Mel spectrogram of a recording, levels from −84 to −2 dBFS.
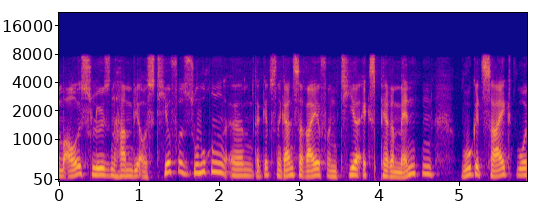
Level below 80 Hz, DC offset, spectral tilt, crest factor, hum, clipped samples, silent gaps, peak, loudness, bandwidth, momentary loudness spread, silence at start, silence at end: -66 dBFS; under 0.1%; -5 dB/octave; 18 dB; none; under 0.1%; none; -4 dBFS; -23 LUFS; 8.2 kHz; 7 LU; 0 s; 0 s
